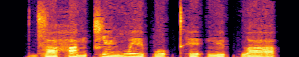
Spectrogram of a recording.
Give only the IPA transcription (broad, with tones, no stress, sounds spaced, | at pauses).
d͡z a˨˩ h a˥˧ n t͡ɕ ẽ˥˧ ŋ w e˥˧ p o˨ ʔ kʰ e˨ ʔ ŋ ẽ˨ p̚ h w a˨˩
